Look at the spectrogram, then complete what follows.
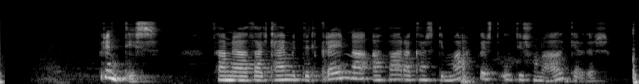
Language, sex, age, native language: Icelandic, female, 40-49, Icelandic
